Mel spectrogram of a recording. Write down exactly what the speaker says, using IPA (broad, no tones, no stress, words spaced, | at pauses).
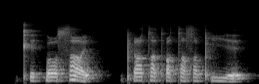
kʼek͡po sˤɪ | pʼio̯tˤœtʼotˤɪ sˤøpʼie̯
